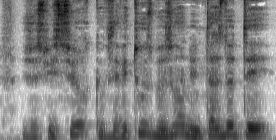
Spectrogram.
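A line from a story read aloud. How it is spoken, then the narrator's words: Cheerful. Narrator (French): ajouta-t-elle gaiement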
